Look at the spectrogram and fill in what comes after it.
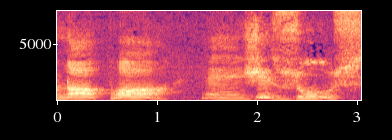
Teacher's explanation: São palavras que a força dela está na última sílaba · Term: oxítona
